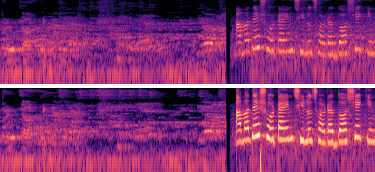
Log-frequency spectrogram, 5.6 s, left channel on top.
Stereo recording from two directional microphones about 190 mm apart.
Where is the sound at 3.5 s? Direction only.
50° right (ahead or behind).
